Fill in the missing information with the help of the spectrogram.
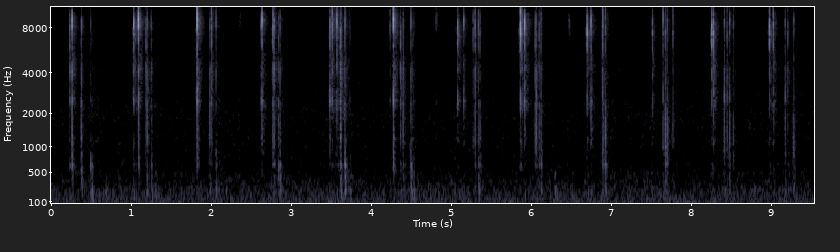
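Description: Long painted nails tap on the lid and sides of a full, round plastic jar of salt scrub with a printed lid, resting on a blanket. About 25 crisp, bright clicks come in quick, irregular clusters of two or three, each dying away almost instantly with almost no low end. Between the soft, quiet taps there is near silence.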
